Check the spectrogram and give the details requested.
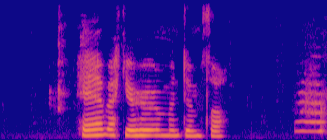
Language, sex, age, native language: Icelandic, female, 8, Icelandic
